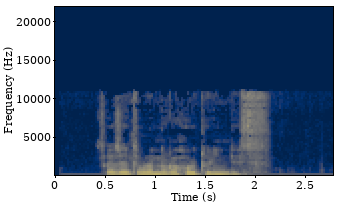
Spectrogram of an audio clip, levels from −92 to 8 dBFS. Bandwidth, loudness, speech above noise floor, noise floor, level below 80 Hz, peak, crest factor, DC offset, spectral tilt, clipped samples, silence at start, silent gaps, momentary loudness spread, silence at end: 11.5 kHz; -24 LUFS; 38 dB; -61 dBFS; -56 dBFS; -10 dBFS; 14 dB; under 0.1%; -6.5 dB/octave; under 0.1%; 0.45 s; none; 9 LU; 0.65 s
